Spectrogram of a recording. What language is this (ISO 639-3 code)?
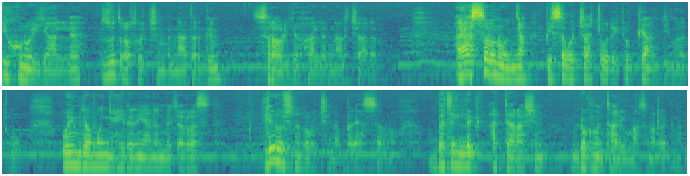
ara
